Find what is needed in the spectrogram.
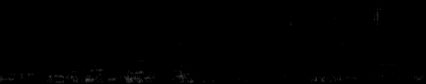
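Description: Near silence, with faint rustling and a few soft clicks from hands passing a beading needle and thread through seed beads.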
